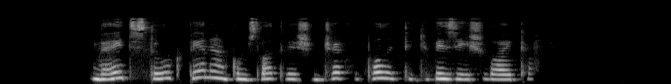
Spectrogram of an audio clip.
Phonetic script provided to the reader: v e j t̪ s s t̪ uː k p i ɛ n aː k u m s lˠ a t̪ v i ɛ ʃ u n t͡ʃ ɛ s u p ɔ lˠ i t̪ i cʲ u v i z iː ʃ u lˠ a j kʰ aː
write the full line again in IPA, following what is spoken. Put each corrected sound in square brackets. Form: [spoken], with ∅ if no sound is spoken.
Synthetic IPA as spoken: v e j t̪ s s t̪ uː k p i ɛ n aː k u m s lˠ a t̪ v i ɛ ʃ u n t͡ʃ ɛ [x] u p ɔ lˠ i t̪ i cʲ u v i z iː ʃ u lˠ a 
